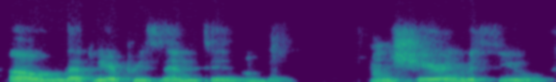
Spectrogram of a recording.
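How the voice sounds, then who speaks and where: A woman from Guyana, a researcher, presenting her work in an academic webinar in a measured, deliberate way. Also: fairly low pitch, a little mellow. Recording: echoey, dull call audio.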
